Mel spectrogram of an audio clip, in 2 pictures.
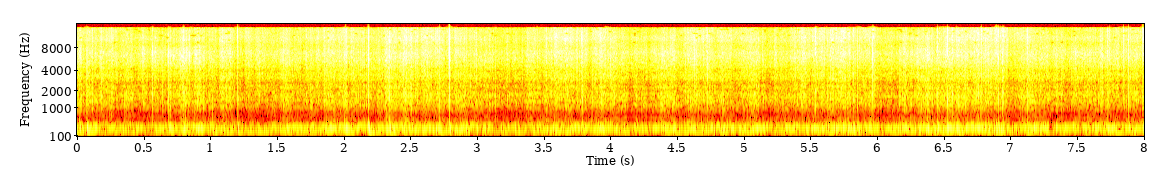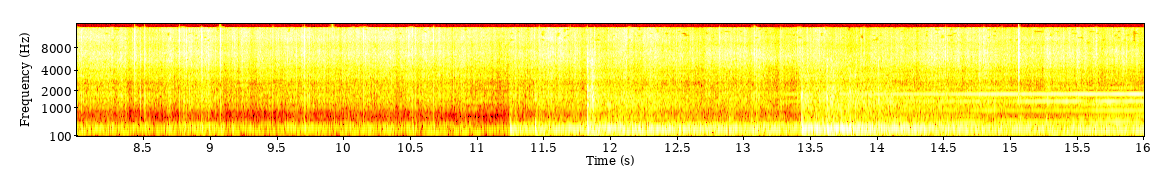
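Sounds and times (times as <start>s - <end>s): sparkler fizzing and crackling: 0.0s - 16.0s.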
